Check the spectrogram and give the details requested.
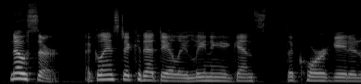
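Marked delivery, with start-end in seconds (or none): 0.1-0.6 snapped out, loud and high; quick loud reply. Acted. Cadet answering the scolding upperclassman, loud and hasty. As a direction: answer fast, caught off guard.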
